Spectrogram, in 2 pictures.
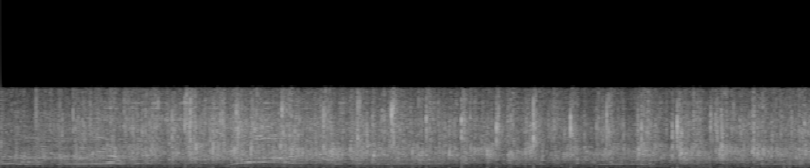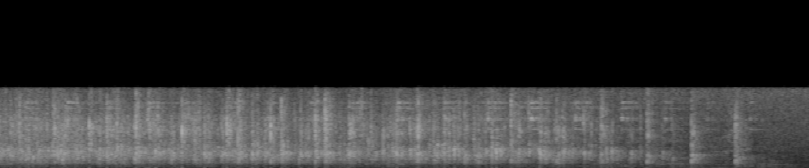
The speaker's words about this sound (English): Come on, clap your hand for Jesus. No, I didn't tell you to clap your hands for me. I said clap your hands for Jesus.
